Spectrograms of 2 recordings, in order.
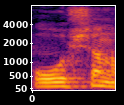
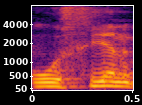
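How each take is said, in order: First: It has two syllables, with a plain 'sh' sound. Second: It has three syllables, with an extra 'ee' sound. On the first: The speaker calls it right. "ओशन होता है सही उच्चारण" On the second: The speaker calls it wrong. "बहुत सारे लोग गलत पढ़ते हैं, ओशियन कहते हैं"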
